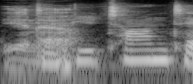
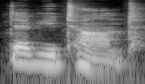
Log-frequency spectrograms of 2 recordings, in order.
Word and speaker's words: debutante: She's a debutante, she's just come out, Debutante, is that how you pronounce it? Debutante. Debutante. Debutante, Tante. Yes. That's how I say it.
